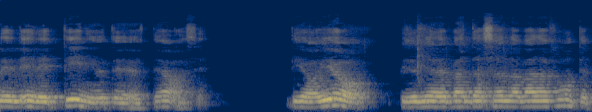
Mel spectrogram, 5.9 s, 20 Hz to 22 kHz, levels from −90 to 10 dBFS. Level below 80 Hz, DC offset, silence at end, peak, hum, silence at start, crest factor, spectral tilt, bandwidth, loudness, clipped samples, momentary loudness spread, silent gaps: -80 dBFS; under 0.1%; 0 s; -10 dBFS; none; 0 s; 16 dB; -6.5 dB/octave; 11 kHz; -25 LUFS; under 0.1%; 12 LU; 2.66-2.79 s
